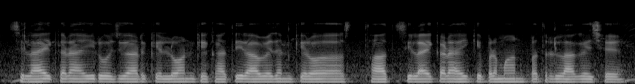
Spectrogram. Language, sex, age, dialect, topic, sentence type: Maithili, male, 25-30, Angika, banking, question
